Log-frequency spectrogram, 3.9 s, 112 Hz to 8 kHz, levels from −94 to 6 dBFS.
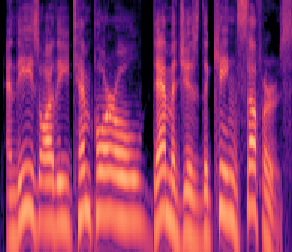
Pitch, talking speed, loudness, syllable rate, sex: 180 Hz, 140 wpm, -17 LUFS, 4.3 syllables/s, male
